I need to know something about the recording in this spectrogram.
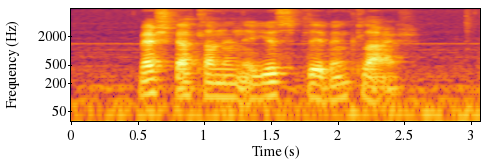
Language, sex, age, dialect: Faroese, male, 15-35, Suðurstreymoy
